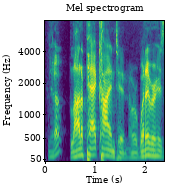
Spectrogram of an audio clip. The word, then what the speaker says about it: Connaughton: A lot of Pat Connaughton or whatever his name is. Deep. What is his name? Connaughton. Yeah, it's Connaughton. But it's got a G in it. Connaughton. The W is silent.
